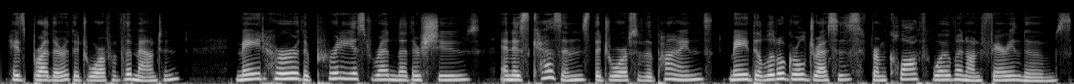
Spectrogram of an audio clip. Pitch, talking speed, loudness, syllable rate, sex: 210 Hz, 185 wpm, -17 LUFS, 4.4 syllables/s, female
